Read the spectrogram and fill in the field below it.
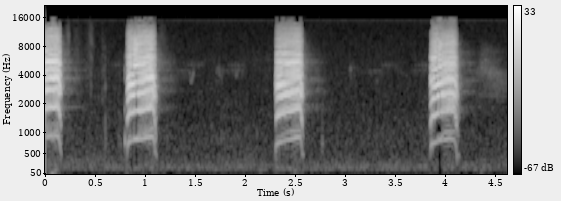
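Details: Magpie fledgling, apparently hand raised and tame, calling loudly while seeking attention in the morning: four harsh grating squawks, each about a third of a second long, spaced one to one and a half seconds apart.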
